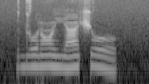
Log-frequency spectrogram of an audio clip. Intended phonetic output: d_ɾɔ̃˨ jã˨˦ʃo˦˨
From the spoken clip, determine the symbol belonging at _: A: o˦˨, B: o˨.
B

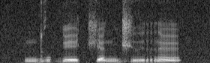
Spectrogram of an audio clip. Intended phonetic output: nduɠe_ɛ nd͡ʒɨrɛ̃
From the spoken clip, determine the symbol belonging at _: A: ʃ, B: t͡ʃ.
B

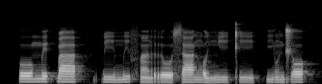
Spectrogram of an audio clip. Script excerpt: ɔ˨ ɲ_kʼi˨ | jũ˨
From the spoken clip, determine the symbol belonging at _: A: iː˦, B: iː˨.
B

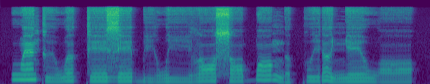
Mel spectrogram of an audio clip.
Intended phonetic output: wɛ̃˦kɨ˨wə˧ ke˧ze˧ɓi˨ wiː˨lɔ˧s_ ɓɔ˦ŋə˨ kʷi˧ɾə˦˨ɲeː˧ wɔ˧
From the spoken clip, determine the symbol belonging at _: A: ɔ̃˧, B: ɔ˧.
B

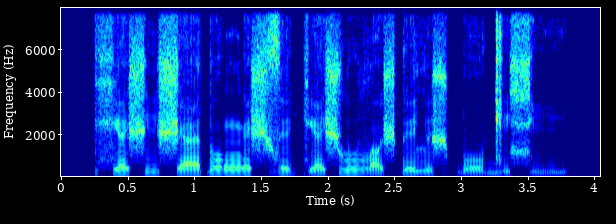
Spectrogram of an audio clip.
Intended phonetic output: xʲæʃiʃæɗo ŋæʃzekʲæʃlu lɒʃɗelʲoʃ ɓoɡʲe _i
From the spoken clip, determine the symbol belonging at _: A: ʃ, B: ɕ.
B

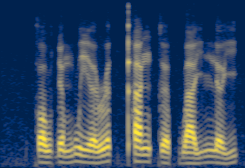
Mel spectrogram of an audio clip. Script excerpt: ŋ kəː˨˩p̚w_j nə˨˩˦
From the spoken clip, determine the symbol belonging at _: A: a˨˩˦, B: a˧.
A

